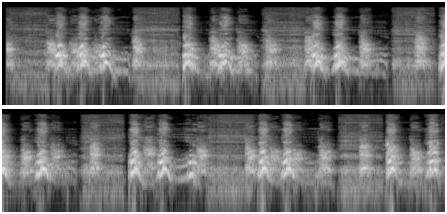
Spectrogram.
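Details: Dog barking while reacting to a stranger: rapid bursts of sharp, harsh woofs, many in quick pairs and triplets, with short pauses between volleys.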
